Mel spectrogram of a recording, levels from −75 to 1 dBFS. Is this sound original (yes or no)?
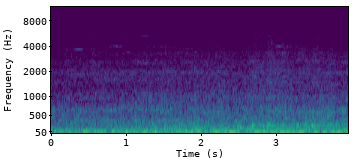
yes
